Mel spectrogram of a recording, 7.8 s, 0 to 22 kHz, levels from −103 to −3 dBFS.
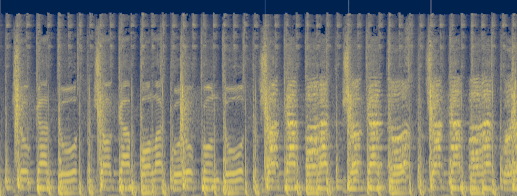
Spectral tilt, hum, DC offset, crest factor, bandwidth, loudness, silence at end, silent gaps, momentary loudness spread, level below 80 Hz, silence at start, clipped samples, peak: -4 dB/octave; none; under 0.1%; 16 dB; 17 kHz; -15 LUFS; 0 s; none; 5 LU; -30 dBFS; 0 s; under 0.1%; 0 dBFS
